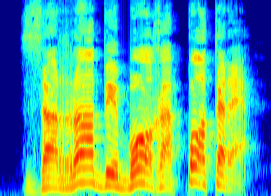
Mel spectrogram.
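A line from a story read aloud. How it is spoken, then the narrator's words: Angry. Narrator (Ukrainian): сердито професорка МакГонагал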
